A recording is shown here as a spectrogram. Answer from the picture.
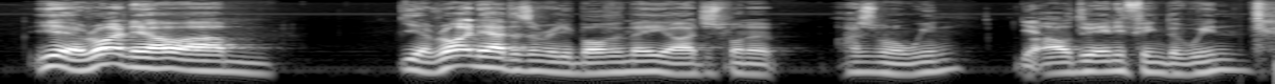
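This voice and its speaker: The tone is dark and mellow, with an Australian accent. The pace is very fast. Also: man, medium pitch for a man, ordinary pitch variation. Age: 20s. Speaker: rugby league player. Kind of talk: casual chat.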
